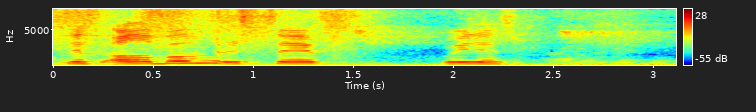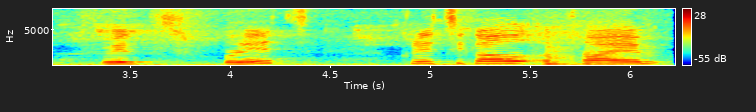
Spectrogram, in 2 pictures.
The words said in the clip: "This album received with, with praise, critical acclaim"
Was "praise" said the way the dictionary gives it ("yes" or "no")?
no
